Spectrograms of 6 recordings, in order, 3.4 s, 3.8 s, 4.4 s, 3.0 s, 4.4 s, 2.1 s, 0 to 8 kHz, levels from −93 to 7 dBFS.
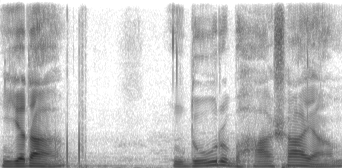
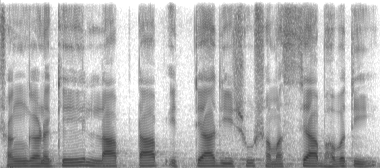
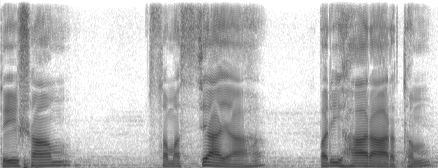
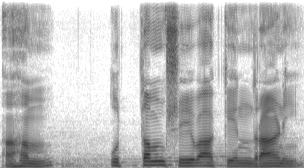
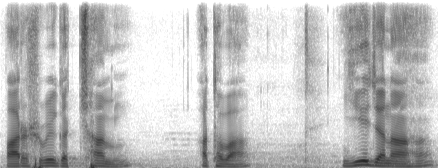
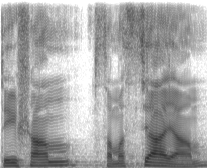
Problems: constant background noise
